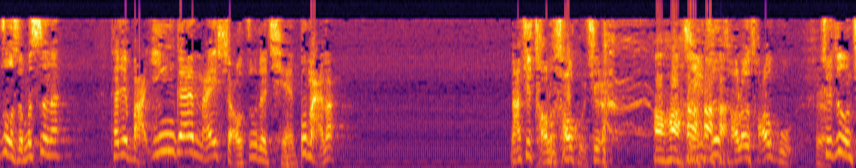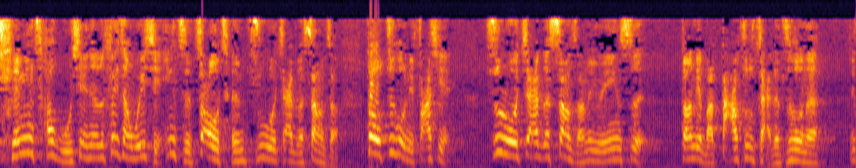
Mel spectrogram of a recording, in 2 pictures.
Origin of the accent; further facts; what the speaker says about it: China; 那是我们中国人从未经历过的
